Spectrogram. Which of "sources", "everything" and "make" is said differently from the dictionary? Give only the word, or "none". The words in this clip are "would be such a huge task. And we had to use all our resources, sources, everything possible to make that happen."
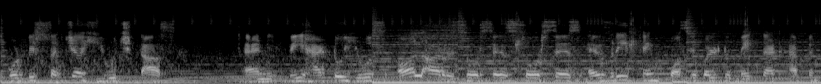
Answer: everything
